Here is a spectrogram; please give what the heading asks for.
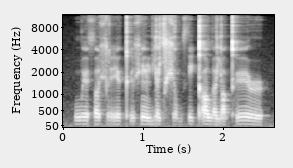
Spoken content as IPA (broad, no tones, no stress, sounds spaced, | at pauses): w ʏ θ ɔ ʃ r ʏ kʼ ʏ ʃ ẽ b j ʌ sʲ ʃ ɔ b θ i kʼ ɒ w ʌ j ɒ kʼ ʏ ɹ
